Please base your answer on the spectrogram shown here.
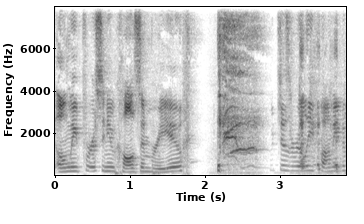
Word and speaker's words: Ryu: note throughout this movie they pronounce it as rayu I don't want to do that that sounds that's bad I hate it uh I'm calling him Ryu they they do call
